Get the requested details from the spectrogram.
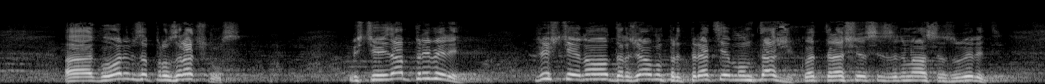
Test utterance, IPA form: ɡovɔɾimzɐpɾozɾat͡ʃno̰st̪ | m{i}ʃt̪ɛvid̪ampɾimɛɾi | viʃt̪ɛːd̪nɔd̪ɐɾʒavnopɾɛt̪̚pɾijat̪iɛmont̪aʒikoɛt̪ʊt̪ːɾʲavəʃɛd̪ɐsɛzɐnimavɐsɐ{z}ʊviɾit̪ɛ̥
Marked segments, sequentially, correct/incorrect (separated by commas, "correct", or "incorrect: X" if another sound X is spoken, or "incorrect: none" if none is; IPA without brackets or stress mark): correct, correct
